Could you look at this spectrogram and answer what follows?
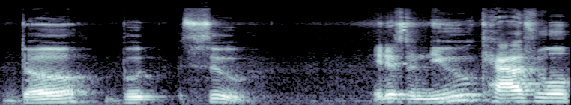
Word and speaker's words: Dobutsu: looking at their website they pronounce it as doe bhutesu it is a new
